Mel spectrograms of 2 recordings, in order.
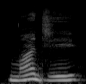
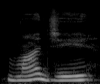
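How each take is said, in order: First: It is said in an annoyed tone. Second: The same.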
